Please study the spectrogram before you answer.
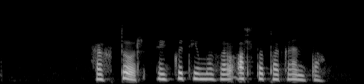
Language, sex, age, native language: Icelandic, female, 30-39, Icelandic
